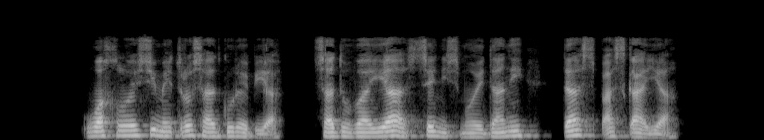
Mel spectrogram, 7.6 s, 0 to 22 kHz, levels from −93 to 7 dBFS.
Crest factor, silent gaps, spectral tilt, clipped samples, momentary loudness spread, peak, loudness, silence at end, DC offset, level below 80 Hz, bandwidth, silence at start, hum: 20 dB; 2.92-3.13 s, 5.52-5.63 s; -7 dB/octave; under 0.1%; 9 LU; -4 dBFS; -23 LUFS; 0.9 s; under 0.1%; -58 dBFS; 7.6 kHz; 0.85 s; none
